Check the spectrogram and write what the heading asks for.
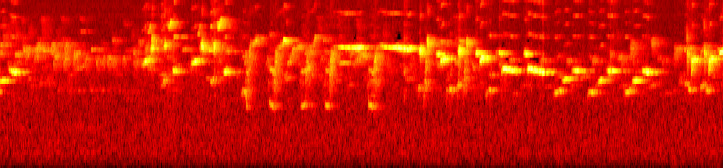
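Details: A Spanish timbrado canary on Madeira, Portugal, sings the discontinuous timbrado song: it opens with soft notes, then gives a fast rattling trill followed by louder, ringing whistled phrases.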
